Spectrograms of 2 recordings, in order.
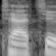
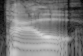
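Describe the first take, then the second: First: The middle T is crisp and clear. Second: The middle T is softened, the O's drawn out. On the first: "It's not tattoo" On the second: "You don't hit the T"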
